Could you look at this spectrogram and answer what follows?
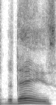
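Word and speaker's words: bidet: bid it b i I kept I kept pronouncing it bid it and I thought that was name of a company that sells Beday oh God I had no idea so yeah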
